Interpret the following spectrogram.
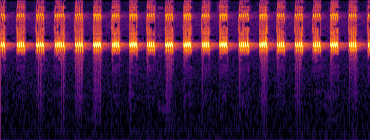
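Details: Summer-evening male cricket giving a rapid, even series of shrill chirps, close to four per second, each a short bright burst. Nothing else audible.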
